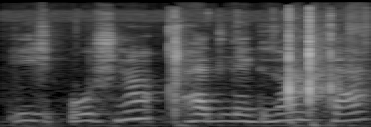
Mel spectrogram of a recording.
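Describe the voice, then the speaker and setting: A young woman with an Algerian Arabic accent teaching a German lesson, repeating example words slowly and dropping French words into her explanations. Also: mid-range voice, fairly even intonation, very noisy. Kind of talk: online language lesson.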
